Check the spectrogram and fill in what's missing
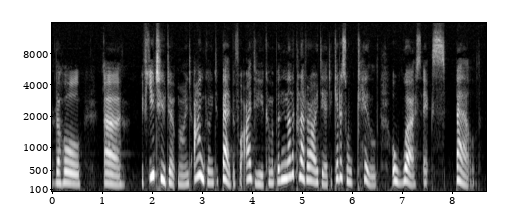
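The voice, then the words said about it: British accent imitating Hermione Granger. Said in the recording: “that whole line from The Sorcerer's Stone is what started me on my British accent.”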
